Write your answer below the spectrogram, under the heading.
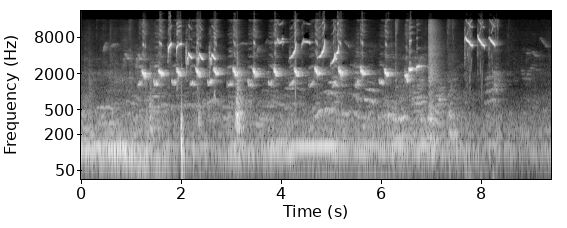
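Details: Cinereous tit in lively full song, a long-whistle variation meant to prompt reluctant birds to sing: paired whistled notes repeated steadily near mid pitch, broken by higher sliding notes and a final burst of sharp high chirps.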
